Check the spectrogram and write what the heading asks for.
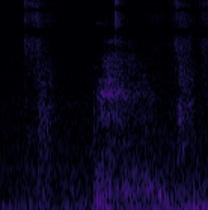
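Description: Near silence: room tone, with a few faint clicks of small plastic Lego pieces being handled and pressed together.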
